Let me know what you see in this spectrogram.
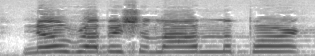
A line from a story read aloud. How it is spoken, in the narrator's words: shouted the keeper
